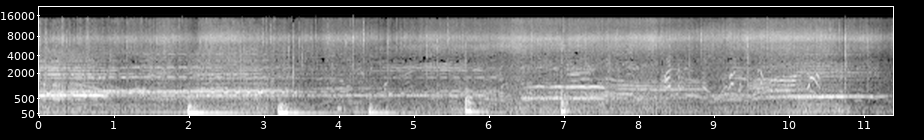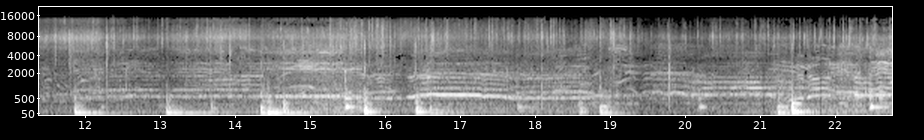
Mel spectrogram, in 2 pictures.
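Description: Ethiopian Orthodox church singing by a group, with long-held chanted notes, accompanied by irregular deep beats of a large church drum.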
